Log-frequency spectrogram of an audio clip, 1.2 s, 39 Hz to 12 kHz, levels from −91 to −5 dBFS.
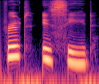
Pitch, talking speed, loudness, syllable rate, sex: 205 Hz, 145 wpm, -17 LUFS, 2.7 syllables/s, female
